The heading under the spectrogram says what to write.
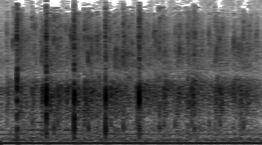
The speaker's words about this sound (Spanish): Gloria a Dios. Un aplauso al Señor.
